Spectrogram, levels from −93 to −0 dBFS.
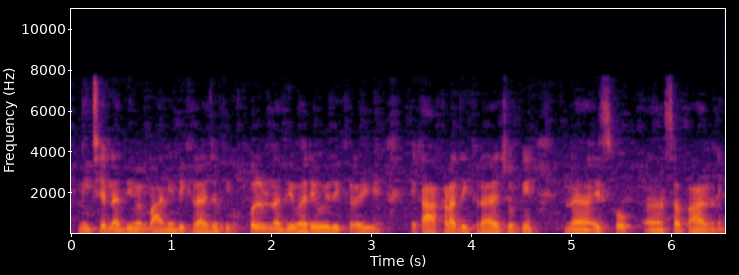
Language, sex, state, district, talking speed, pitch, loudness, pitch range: Hindi, male, Uttar Pradesh, Ghazipur, 210 wpm, 115 Hz, -28 LUFS, 115-125 Hz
